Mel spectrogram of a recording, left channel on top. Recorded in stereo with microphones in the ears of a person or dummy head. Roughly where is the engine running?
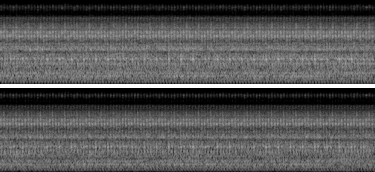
Centre.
